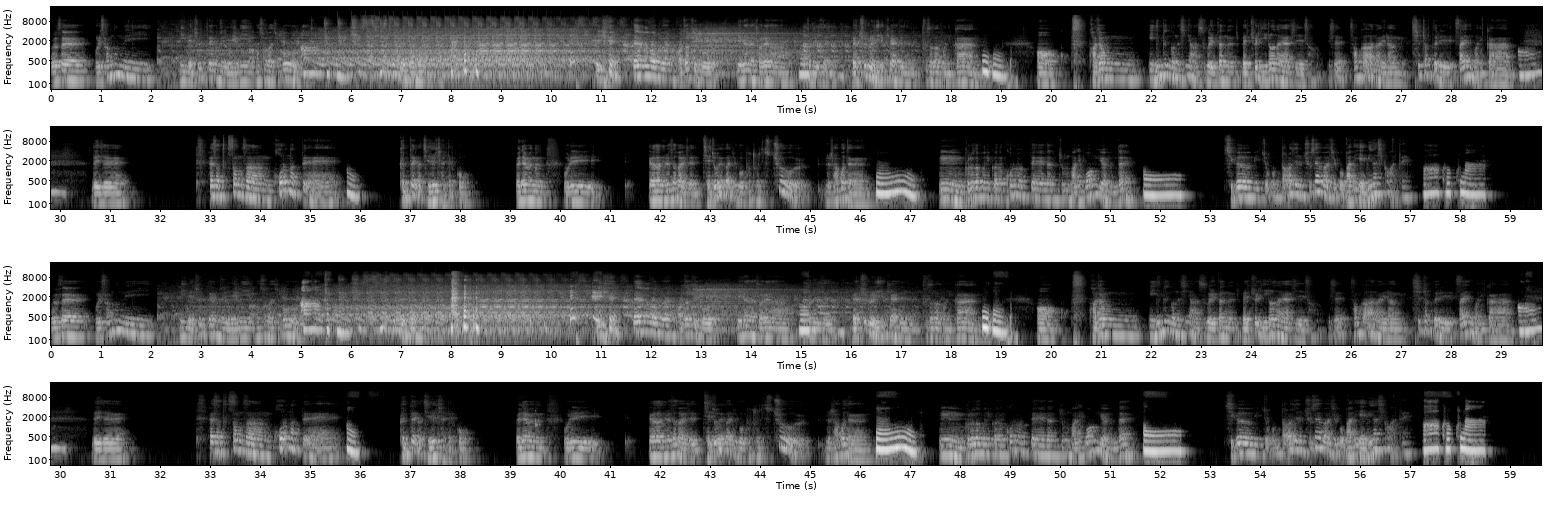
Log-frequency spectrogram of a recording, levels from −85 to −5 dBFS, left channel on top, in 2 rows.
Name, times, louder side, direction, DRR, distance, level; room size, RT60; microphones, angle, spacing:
voice 1, 0.0-2.0 2.6-5.1 6.0-7.8 9.2-9.5 9.9-10.0 10.4-13.4 13.7-15.7 16.0-18.7 19.7-20.1 20.4-21.7 22.0-30.2 30.6-31.3 32.7-35.5 36.8-38.1 39.1-40.7 41.8-44.9 45.3-46.2 47.6-51.4 53.3-56.9, left 1 dB, 75° left, 4.6 m, -34 dB
sound 1, 2.1-18.1, left 2 dB, 50° left, 3.5 m, -35 dB
voice 2, 5.0-6.0 8.0-8.6 10.4-10.5 10.8-11.0 15.0-15.5 15.8-15.9 18.6-19.2 29.3-30.1 35.7-36.0 46.3-47.2 51.7-52.5 57.3-58.5, right 5 dB, 70° right, 0.5 m, -26 dB
15.0 x 11.5 x 3.1 m
head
